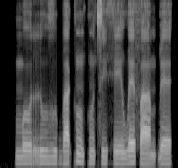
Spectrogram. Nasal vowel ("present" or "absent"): present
